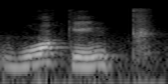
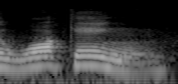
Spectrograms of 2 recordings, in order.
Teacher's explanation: And I want you to realize that there is not a K sound. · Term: ng ending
